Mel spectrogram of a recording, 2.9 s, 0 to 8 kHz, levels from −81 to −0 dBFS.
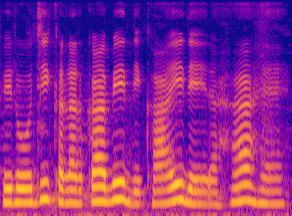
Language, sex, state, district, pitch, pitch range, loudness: Hindi, female, Jharkhand, Ranchi, 190 Hz, 175-205 Hz, -15 LUFS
